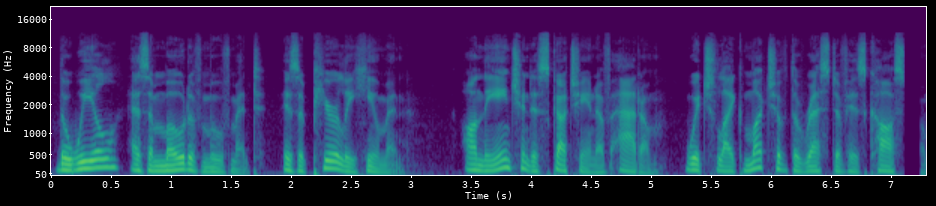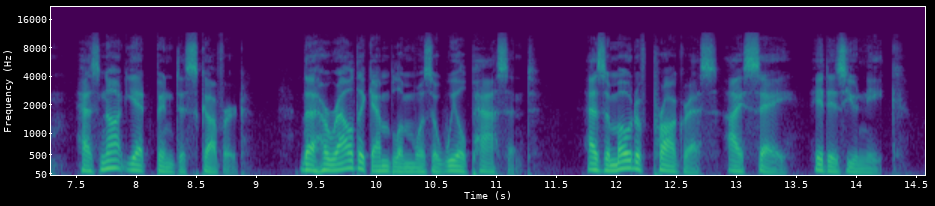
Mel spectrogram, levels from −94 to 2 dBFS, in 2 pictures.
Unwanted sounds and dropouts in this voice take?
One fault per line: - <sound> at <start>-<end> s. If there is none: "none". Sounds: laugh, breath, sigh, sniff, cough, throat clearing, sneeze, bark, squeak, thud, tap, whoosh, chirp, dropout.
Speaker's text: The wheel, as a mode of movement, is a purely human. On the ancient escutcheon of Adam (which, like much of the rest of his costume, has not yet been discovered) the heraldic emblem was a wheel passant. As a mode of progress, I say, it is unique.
- dropout at 7.1-7.3 s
